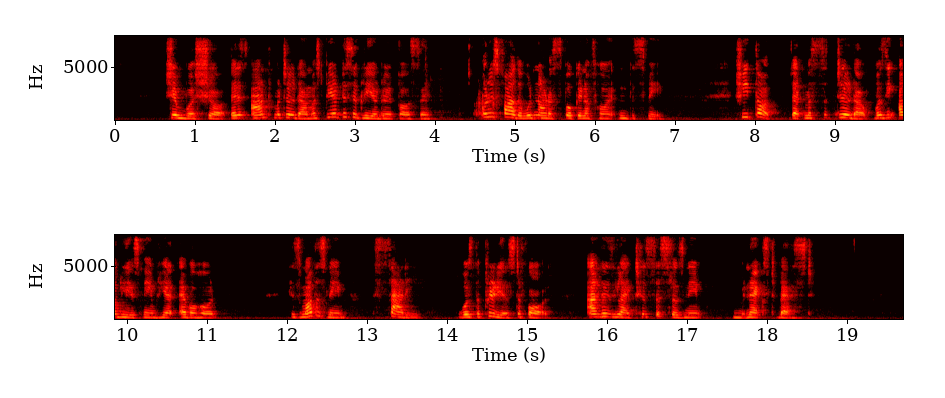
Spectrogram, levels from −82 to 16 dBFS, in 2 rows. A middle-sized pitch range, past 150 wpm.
Yes: average, 4.3 semitones; average, 165 wpm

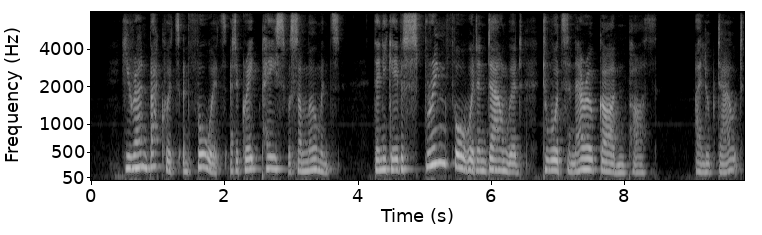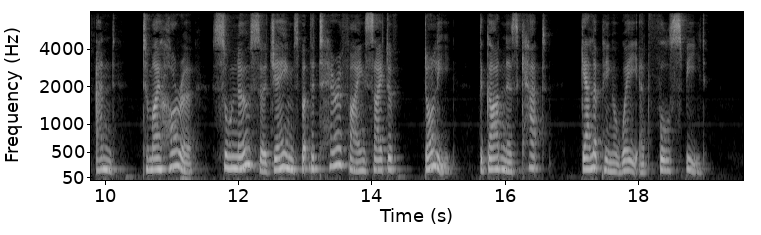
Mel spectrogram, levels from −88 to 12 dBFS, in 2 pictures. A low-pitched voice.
No: high, 195 Hz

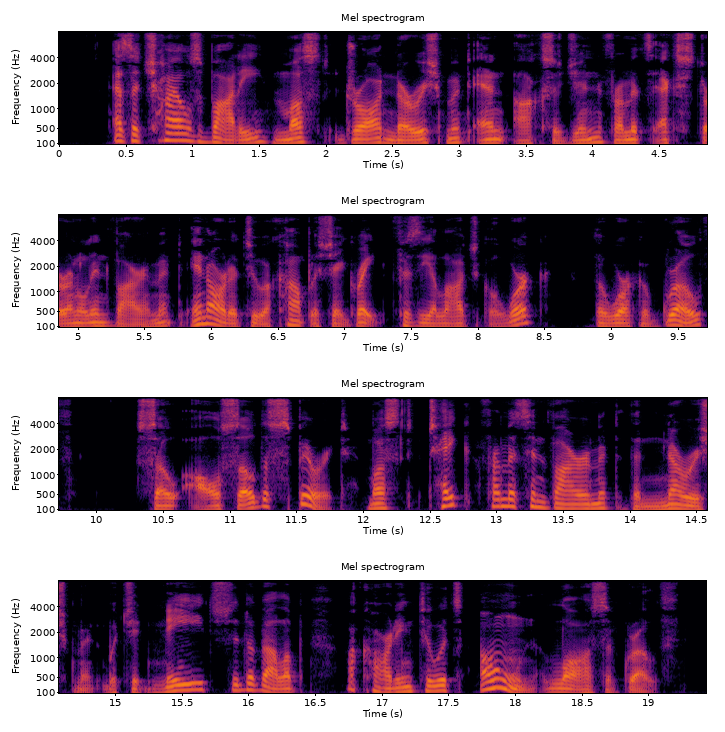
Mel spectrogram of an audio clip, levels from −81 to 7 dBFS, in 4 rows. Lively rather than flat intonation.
Yes: wide, 6.2 semitones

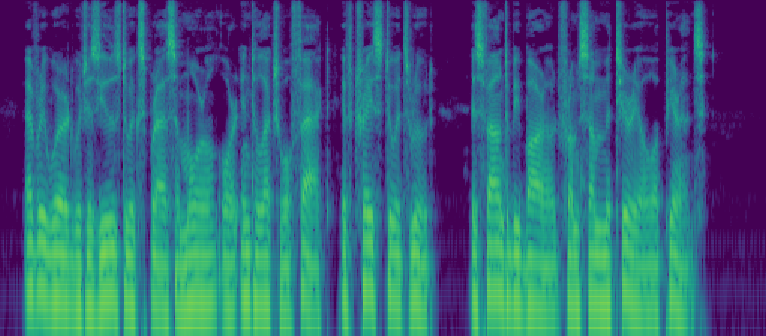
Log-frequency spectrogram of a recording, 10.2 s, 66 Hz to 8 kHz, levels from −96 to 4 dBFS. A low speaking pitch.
Yes: low, 105 Hz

